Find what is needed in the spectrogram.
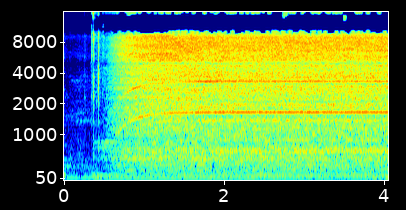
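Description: Hand-held hair dryer switched on about a third of a second in. Its motor whine rises in pitch as it spins up, then it runs steady on its blowing noise.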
